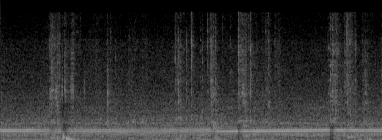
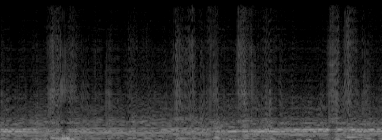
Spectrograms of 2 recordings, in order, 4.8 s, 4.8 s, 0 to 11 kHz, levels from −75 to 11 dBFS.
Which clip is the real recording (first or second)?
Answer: first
